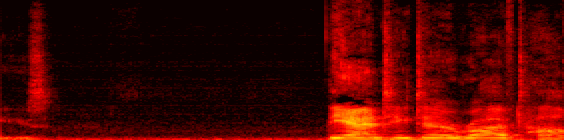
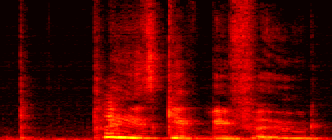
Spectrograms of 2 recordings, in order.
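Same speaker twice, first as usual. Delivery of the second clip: crying creature; 5 semitones higher, 4 dB louder than usual. Acted. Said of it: "the creature cried".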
